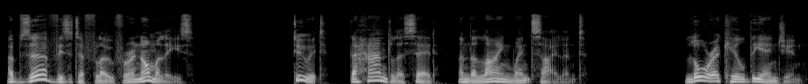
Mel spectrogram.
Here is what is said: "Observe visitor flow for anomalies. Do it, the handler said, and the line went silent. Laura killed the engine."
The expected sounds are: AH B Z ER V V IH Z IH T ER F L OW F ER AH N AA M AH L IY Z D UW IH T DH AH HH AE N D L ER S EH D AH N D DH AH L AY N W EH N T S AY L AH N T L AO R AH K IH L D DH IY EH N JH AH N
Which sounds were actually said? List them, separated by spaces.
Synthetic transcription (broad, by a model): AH B Z ER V V IH Z IH T ER F L OW F ER AH N AA M AH L IY Z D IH IH T DH AH HH AE N D L ER S EH D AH N DH AH L AY N W EH N T S AY L AH N T L AO R AH K IH L D DH IY EH N JH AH N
